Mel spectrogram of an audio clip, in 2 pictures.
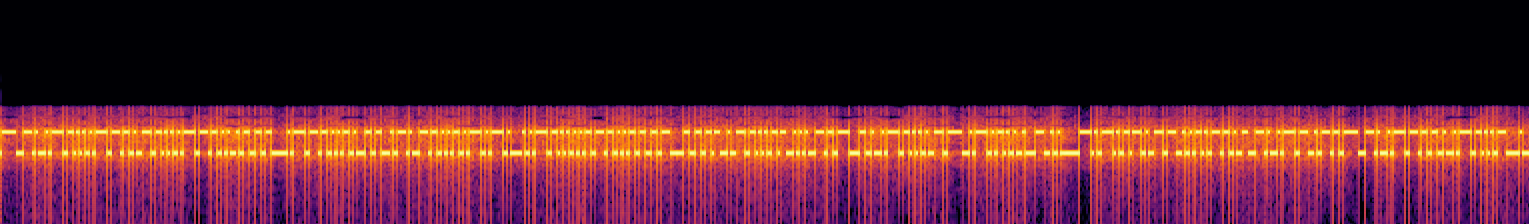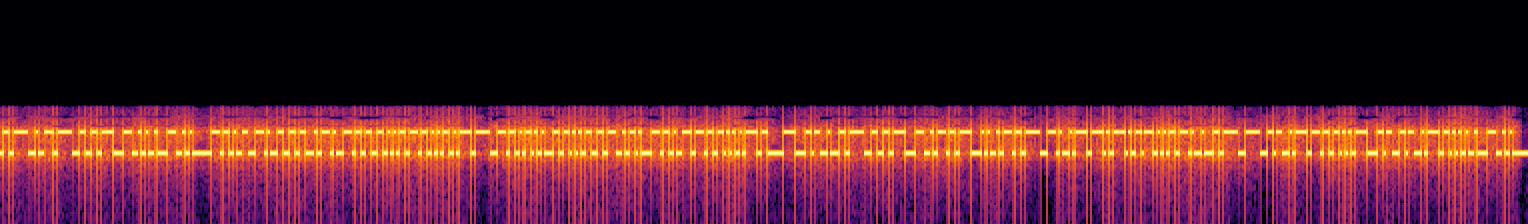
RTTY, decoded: THERE ARE FIVE SUCH SEEKERS SIMILARLY OPERATED, AND WHEN THE PERMUTATION, WHICH IS SET DURING A REVOLUTION OF THE SHUTTLE ROLLER,

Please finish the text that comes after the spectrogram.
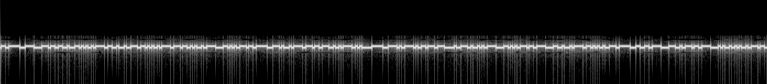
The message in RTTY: TO PREPARE FOR THE NEXT MAJOR OPERATION OFF

